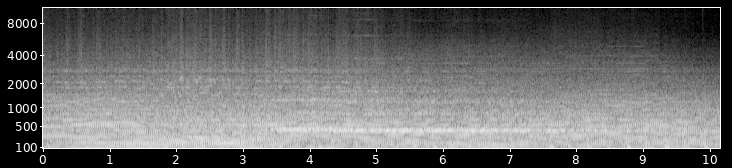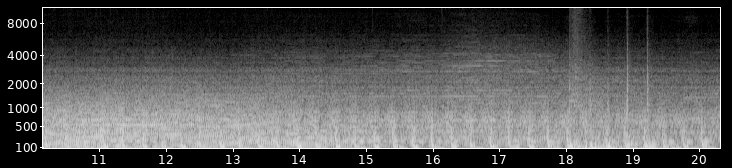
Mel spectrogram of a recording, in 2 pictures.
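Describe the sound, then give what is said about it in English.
A reversed viola plays a two-note motif inside dense, continuous layered music, holding a steady, full loudness throughout with a brief bright swell near the end. “That kind of two-note motif you're hearing, Rob told me, was it's actually reversed viola. I thought it was a synth for ages.”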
